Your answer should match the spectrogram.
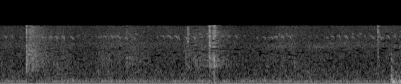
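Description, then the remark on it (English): A garden gate shuts with a soft click, followed by a few sparse, quiet footsteps of a man and a woman that fade away over a steady background of night insects and low hum. “A garden gate shut softly, and footsteps, a man and a woman, fade away into the sounds of the night.”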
